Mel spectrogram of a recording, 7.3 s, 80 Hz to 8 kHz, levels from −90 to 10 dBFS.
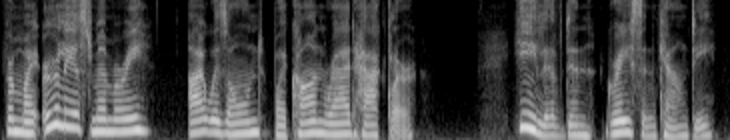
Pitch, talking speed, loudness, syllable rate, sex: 190 Hz, 125 wpm, -16 LUFS, 4.0 syllables/s, female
